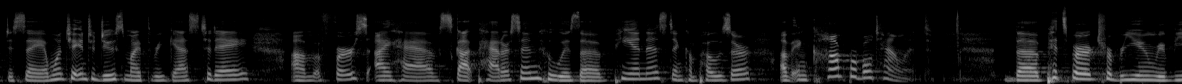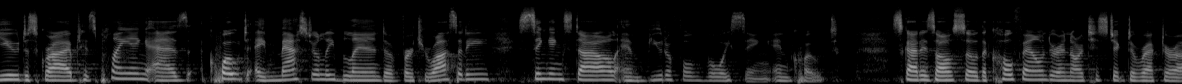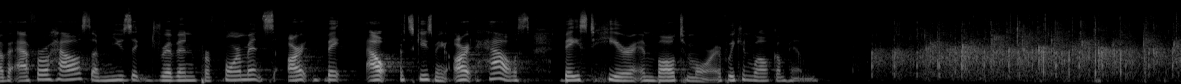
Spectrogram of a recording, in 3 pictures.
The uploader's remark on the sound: We hosted the latest installment of World of the Play: Los Otros, a panel discussion that took place last Saturday at Everyman Theatre.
